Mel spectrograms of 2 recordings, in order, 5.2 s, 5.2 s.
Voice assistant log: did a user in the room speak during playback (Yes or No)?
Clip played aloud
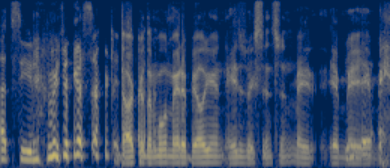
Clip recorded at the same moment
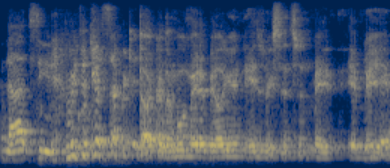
Yes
